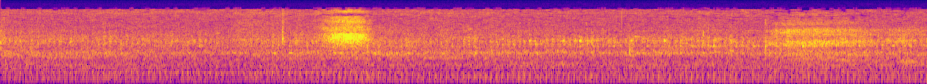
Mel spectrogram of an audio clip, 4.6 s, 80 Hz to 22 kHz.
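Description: A 1997 Ford Falcon EL idles steadily just after a cold start, a low continuous engine hum with a faint constant drone, heard from nearby outside the car with no talking over it.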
